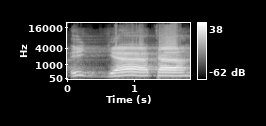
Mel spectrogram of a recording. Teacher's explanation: Jangan memanjangkan i-nya, tapi ya-nya ada hentakan.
